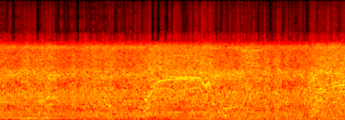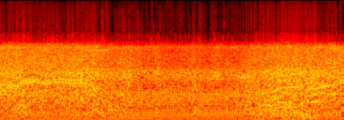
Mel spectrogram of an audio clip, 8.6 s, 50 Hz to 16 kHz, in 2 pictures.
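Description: Brushless motors of a 240 mm FPV racing quadcopter whining in flight, the pitch rising and falling several times with throttle. A steady buzzing hum sits underneath.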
